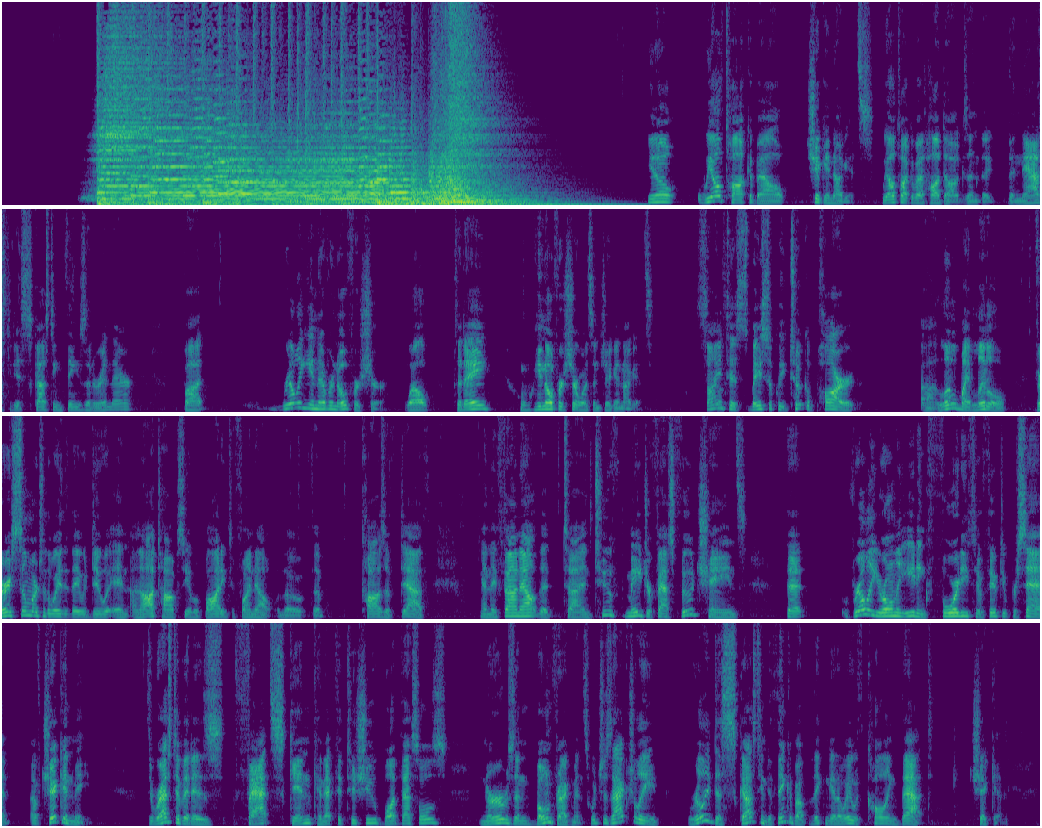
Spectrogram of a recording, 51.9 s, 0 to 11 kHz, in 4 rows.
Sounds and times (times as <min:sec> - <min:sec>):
Speech: 0:08.1 - 0:14.6, 0:15.3 - 0:15.6, 0:16.4 - 0:23.7, 0:24.5 - 0:31.3, 0:31.9 - 0:40.0, 0:40.8 - 0:51.5.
